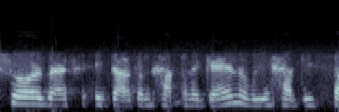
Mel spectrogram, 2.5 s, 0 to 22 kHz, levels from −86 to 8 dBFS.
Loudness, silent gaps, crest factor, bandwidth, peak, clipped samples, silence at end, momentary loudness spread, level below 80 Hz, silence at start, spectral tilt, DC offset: -23 LUFS; none; 16 dB; 5.6 kHz; -8 dBFS; under 0.1%; 0 s; 7 LU; -78 dBFS; 0 s; -6 dB/octave; under 0.1%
